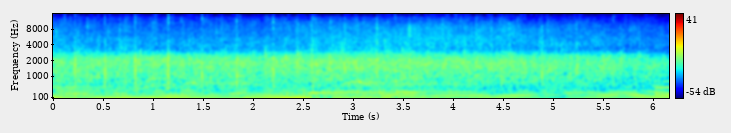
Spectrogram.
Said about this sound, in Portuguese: Você pode dar um aplauso ao Senhor aqui? Você pode dar um grito de glória a Deus aí? Você pode aplaudir forte ao Senhor, é tempo de liberar a nossa fé.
